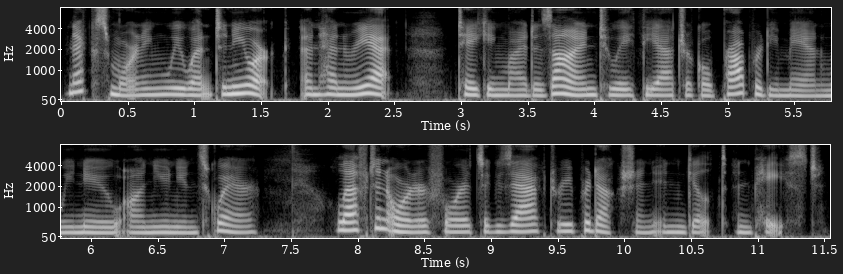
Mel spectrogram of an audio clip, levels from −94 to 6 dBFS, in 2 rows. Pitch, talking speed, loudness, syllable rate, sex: 205 Hz, 170 wpm, -19 LUFS, 4.8 syllables/s, female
